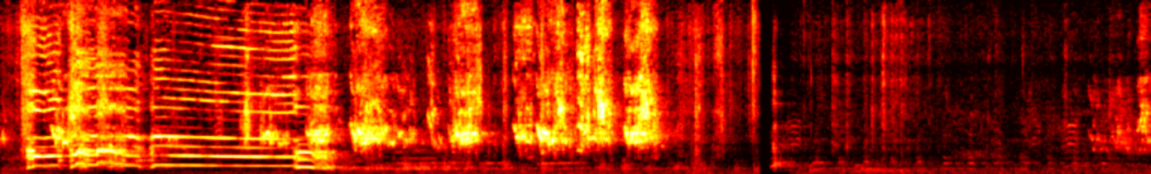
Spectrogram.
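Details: Lohmann Brown rooster at Lalukhet bird market crowing loudly in the morning: a strong, rich, ringing crow held for about two seconds, then busy chattering chirps from other caged birds, fading into a quieter stretch.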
